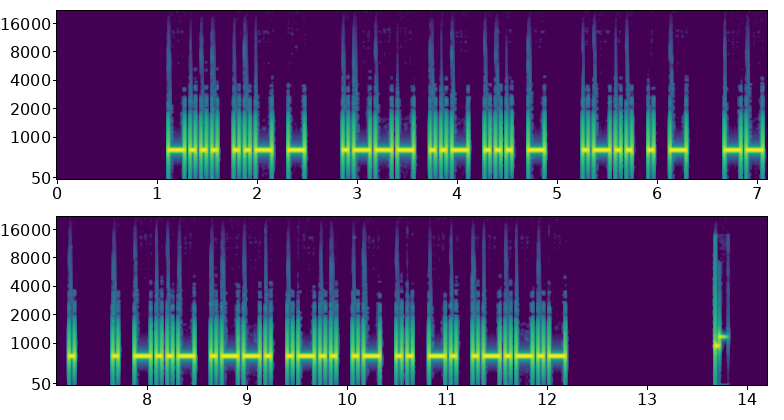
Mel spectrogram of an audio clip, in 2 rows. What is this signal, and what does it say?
Morse code, heard as a keyed tone, about 22 wpm, 700 Hz. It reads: BUT JUST LET ME EXPLAIN.
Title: Sentences from Top 1100 Words 22wpm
